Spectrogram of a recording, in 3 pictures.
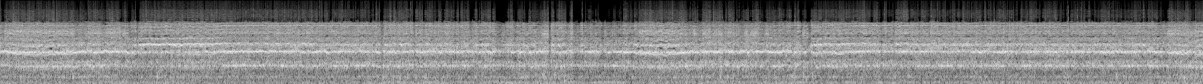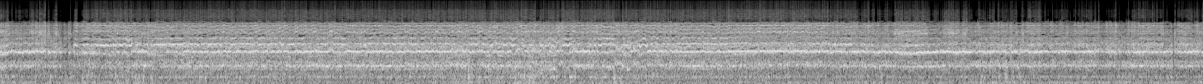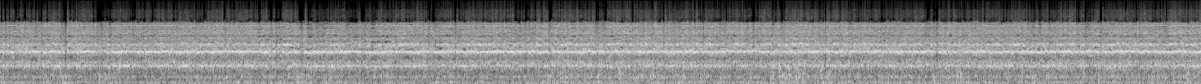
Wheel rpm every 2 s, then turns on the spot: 220, 230, 230, 230, 230, 240, 220, 220, 210, 210, 230, 230, 230, 230, 230, 230, 230, 230.
none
